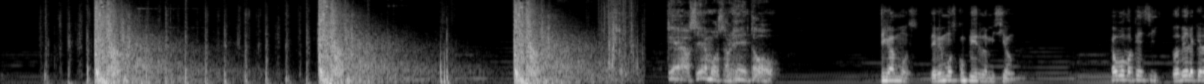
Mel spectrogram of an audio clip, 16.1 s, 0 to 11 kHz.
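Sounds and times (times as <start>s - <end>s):
heavy gunshots in a battlefield scene: 1.2s - 2.4s, 4.2s - 5.6s, 6.8s - 8.0s
speech: 9.0s - 10.4s, 11.8s - 13.7s, 14.8s - 16.0s.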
